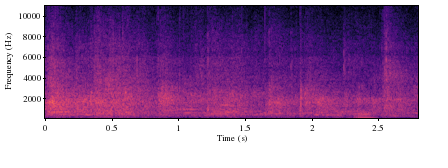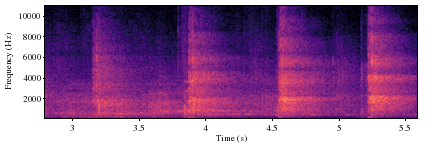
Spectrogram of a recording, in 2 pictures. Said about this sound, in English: I think you should clap. It's a good place to clap.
